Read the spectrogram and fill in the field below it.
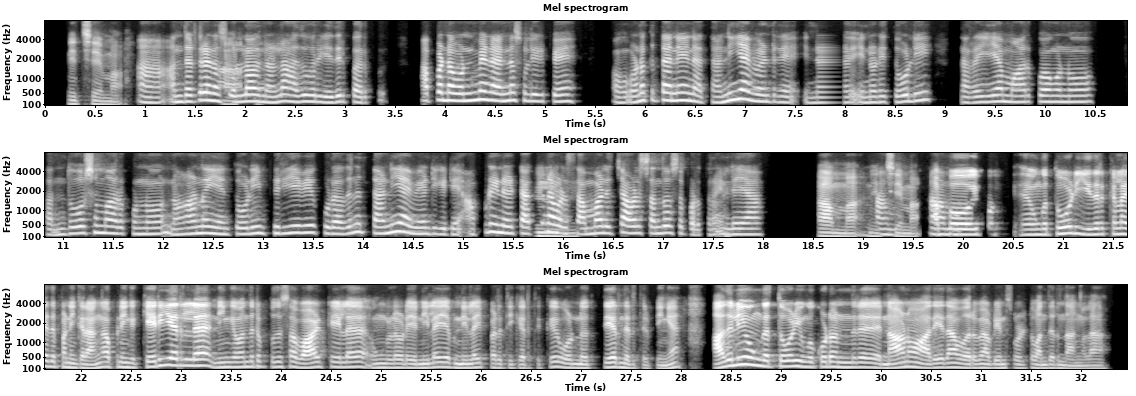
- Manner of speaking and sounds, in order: other noise; other background noise; in English: "கேரியர்ல"
- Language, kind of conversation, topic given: Tamil, podcast, குடும்பம் உங்கள் தொழில்வாழ்க்கை குறித்து வைத்திருக்கும் எதிர்பார்ப்புகளை நீங்கள் எப்படி சமாளிக்கிறீர்கள்?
